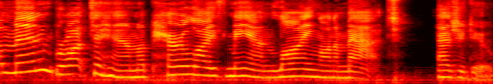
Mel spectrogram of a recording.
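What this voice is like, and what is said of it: Usual voice. Nothing is said of it.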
